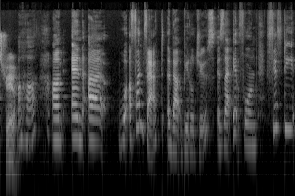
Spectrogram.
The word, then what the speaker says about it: Betelgeuse: I say Beetlejuice. Oh, you say Beetlejuice? Okay. I do like the movie. So, Beetlejuice? Yeah. I was go Betelgeuse. But I think either way is actually correct now.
